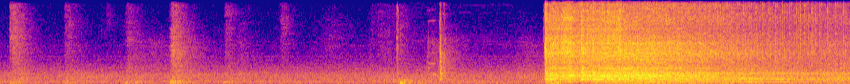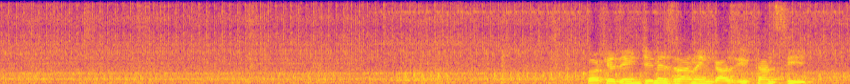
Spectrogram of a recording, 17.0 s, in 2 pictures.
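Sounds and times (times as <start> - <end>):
car engine starting and idling: 5.4 - 17.0.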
